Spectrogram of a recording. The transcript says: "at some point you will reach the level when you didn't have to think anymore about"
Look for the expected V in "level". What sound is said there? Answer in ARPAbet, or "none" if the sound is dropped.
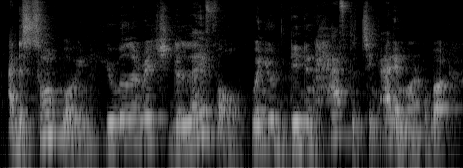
F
